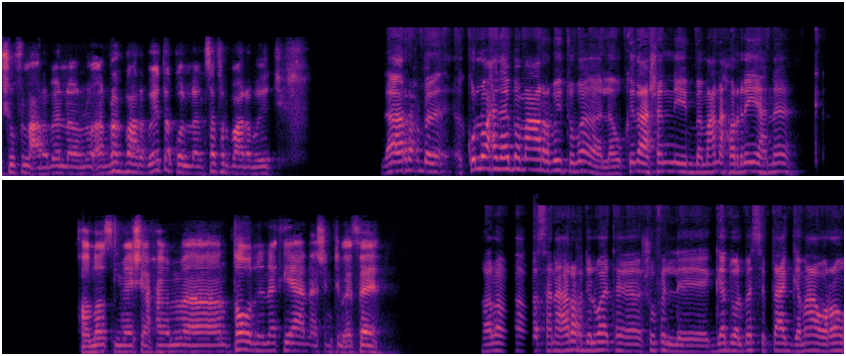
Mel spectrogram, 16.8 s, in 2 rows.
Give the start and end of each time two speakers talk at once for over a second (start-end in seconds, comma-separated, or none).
none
